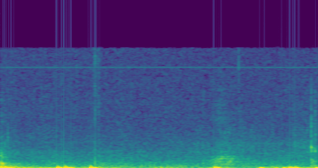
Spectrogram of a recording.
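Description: A few soft, low thumps at uneven intervals over quiet room tone.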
